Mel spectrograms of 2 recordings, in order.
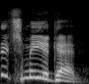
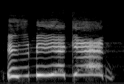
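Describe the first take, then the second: First: It is said in a bold, confident tone. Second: It is said in a timid, apologetic tone. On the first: The speaker feels accepted and welcome. The speaker calls it right. "boldly. Boldly confident" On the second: The speaker feels unworthy to approach. The speaker calls it wrong. "Not like this"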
